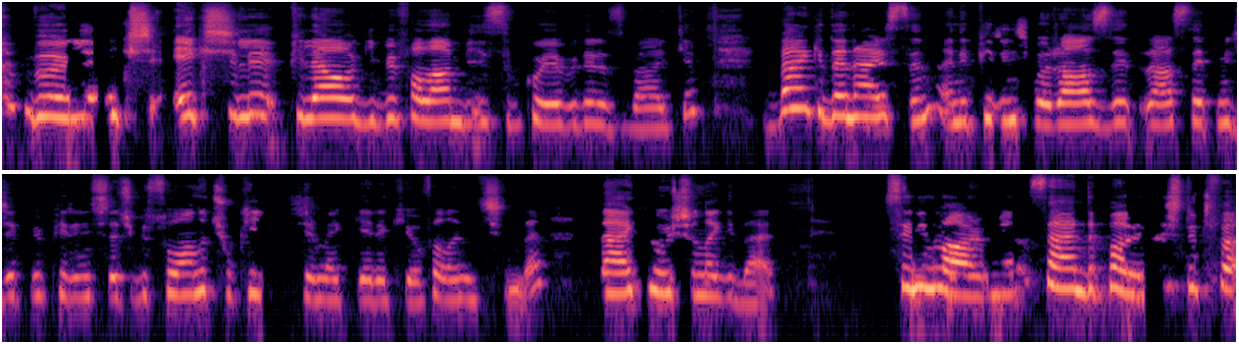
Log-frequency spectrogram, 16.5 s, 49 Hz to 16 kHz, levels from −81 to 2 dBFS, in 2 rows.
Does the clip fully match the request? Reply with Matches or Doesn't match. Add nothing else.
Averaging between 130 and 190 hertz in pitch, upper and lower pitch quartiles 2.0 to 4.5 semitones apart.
Doesn't match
